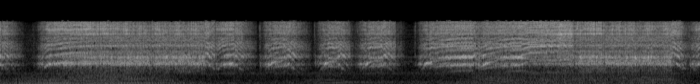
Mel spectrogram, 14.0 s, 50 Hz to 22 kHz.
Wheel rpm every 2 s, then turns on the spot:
60, 160, 80, 60, 90, 160, 120.
none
